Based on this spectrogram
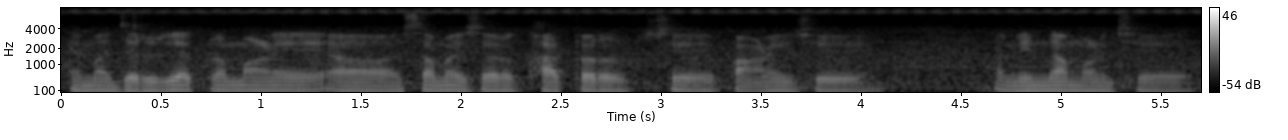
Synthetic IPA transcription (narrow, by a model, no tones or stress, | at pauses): emãd͡ʒəɾuɾijat̪̚pɾəmaɽ̃esəməjsəɾkʰat̪əɾt͡ʃʰepaɽ̃it͡ʃʰe | nĩnd̪aməɳt͡ʃʰe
